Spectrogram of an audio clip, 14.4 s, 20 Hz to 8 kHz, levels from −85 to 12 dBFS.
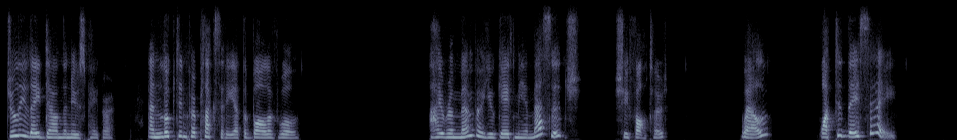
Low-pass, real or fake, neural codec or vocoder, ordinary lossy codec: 7.2 kHz; real; none; Opus, 16 kbps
